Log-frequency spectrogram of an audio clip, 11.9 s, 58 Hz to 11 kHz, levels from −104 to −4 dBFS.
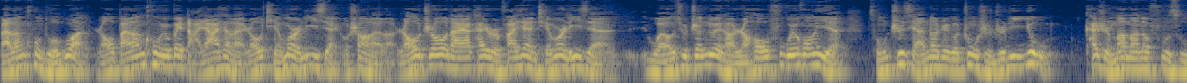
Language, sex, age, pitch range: Chinese, male, 20-39, 120-165 Hz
